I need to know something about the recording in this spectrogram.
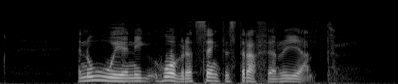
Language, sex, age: Swedish, male, 35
